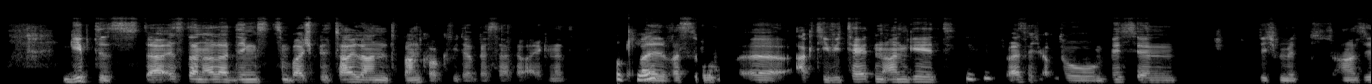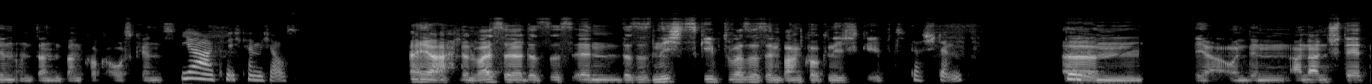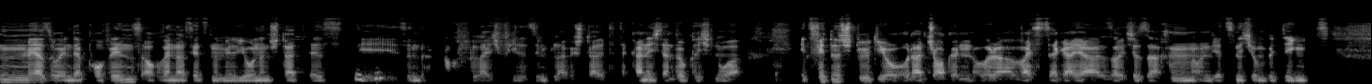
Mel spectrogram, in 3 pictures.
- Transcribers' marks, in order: other background noise; distorted speech; laughing while speaking: "Ah, ja"
- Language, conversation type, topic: German, advice, Wie kann ich mit Gefühlen von Isolation und Einsamkeit in einer neuen Stadt umgehen?
- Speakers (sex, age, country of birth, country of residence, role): female, 35-39, Germany, United States, advisor; male, 35-39, Germany, Germany, user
